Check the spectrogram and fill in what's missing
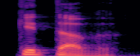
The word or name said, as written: कितव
